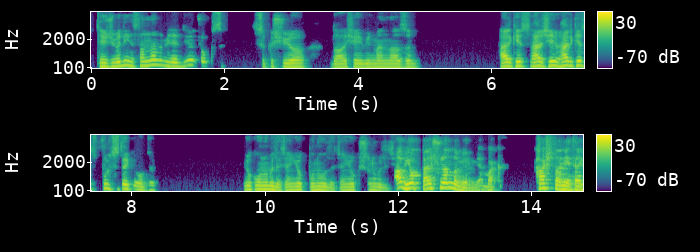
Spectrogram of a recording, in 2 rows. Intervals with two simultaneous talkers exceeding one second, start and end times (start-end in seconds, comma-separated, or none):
none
